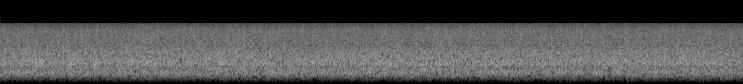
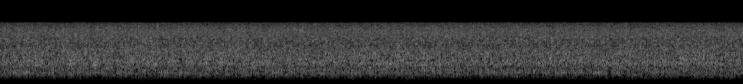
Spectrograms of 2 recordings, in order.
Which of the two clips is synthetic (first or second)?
second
